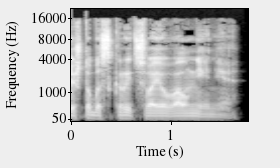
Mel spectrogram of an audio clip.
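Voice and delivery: usual speaking voice

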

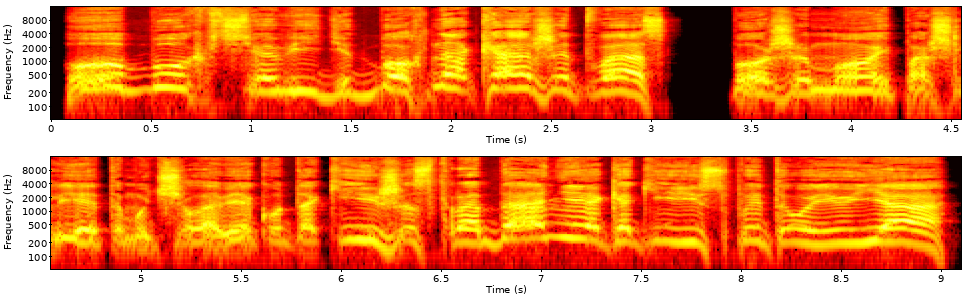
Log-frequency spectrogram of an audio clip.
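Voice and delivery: very high, slow, strained wail; agonised curse. A narrator's reading. Poisoned soldier begging God to punish D'Artagnan, agonised wail. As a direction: call down judgment through dying agony.

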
